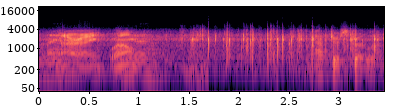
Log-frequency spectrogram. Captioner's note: applause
